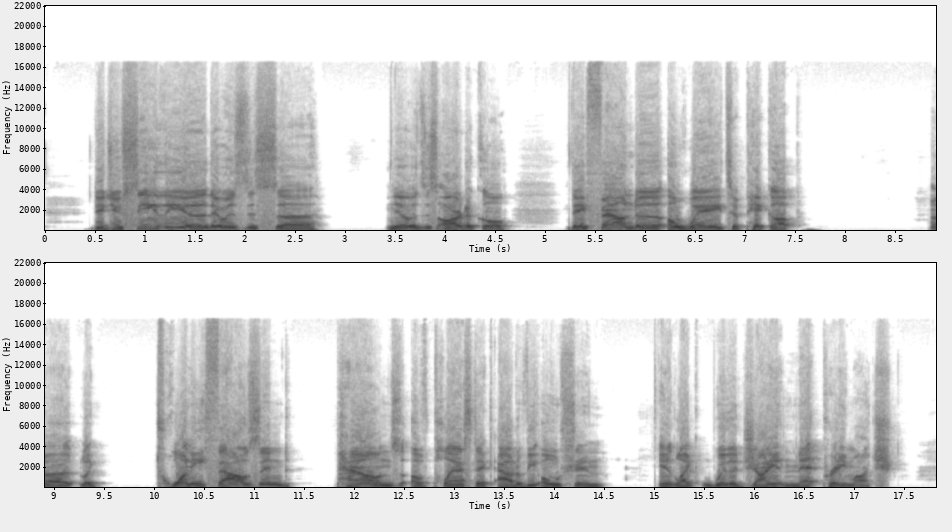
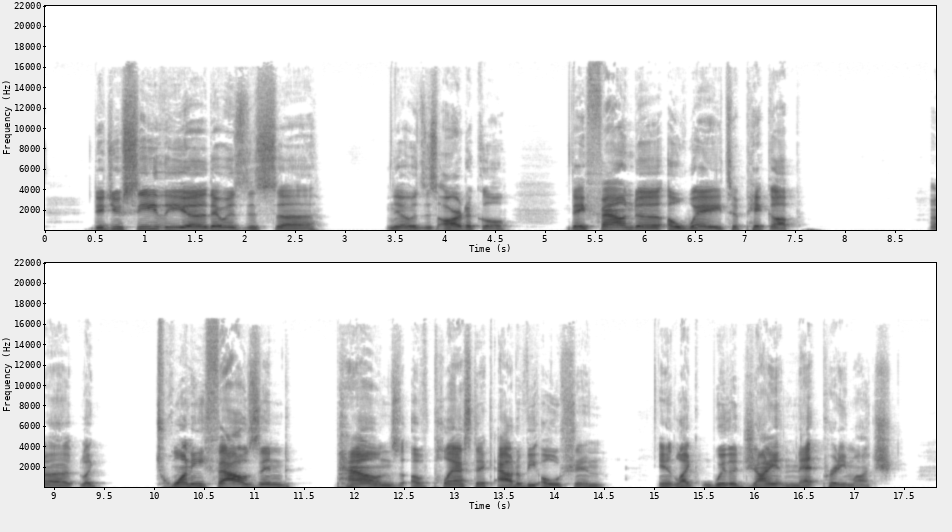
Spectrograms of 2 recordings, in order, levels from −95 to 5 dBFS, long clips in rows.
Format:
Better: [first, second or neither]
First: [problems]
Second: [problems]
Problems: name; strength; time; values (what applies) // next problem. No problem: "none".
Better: second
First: distortion; heavy; 5 dB below the speech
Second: none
